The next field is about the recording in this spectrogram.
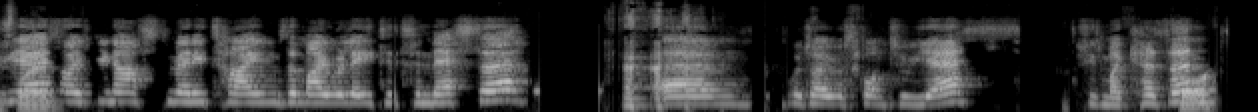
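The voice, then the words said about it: Welsh accent. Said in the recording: “I too, being an Aussie, am very fascinated with the Welsh accent”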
